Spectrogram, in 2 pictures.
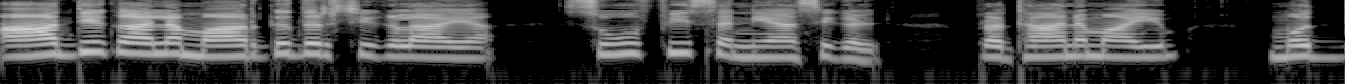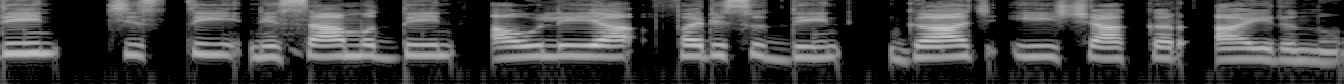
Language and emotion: Malayalam, neutral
